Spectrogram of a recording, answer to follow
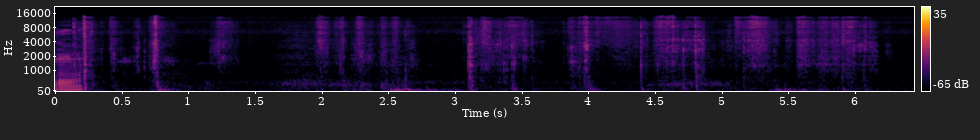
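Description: Cardboard trading cards being flipped through by hand, one card slid off the stack after another, giving irregular soft scrapes and light clicks of card against card.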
